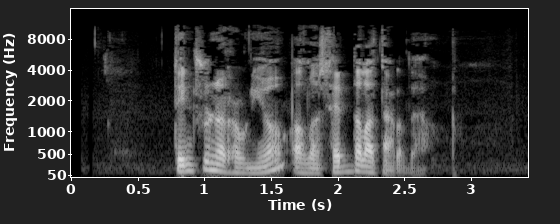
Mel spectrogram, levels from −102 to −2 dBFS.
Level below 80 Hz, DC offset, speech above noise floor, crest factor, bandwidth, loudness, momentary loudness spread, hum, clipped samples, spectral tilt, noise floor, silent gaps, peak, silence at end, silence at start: -64 dBFS; under 0.1%; 44 dB; 24 dB; 11.5 kHz; -25 LUFS; 17 LU; none; under 0.1%; -4.5 dB/octave; -70 dBFS; none; -4 dBFS; 0.75 s; 0.8 s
